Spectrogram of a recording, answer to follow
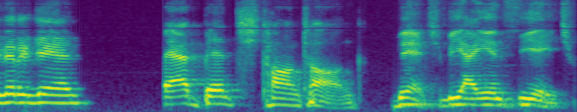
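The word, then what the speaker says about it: Bad Binch Tongtong: had never heard of, and I might be pronouncing it wrong, so help me. Bad Bench Tong Tong. Yeah, Bad Bench Tong Tong. Okay, all right. Say that again. Bad Bench Tong Tong.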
